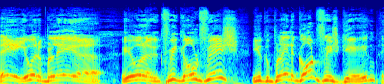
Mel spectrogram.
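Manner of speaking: voice with no front teeth. Imitating a man running a carnival game, toothless carnival worker voice. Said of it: "I'm kind of doing that voice because he's not, he has none of these front teeth".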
